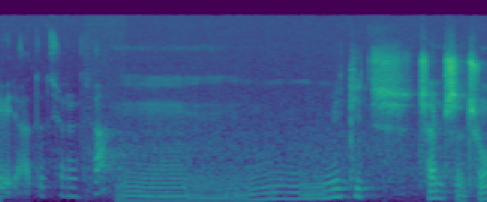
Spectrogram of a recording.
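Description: A low man's voice holding a long drawn-out hum or vowel for about two seconds, steady at first and wavering in pitch toward the end, between short bits of speech.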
